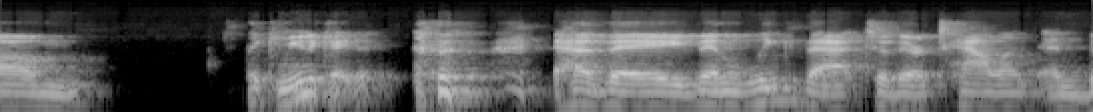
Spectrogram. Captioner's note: laughs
